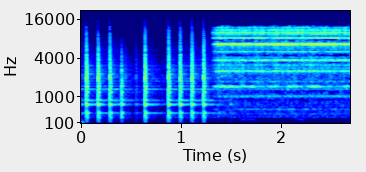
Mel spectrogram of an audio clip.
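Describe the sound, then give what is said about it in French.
An electric school bell rings loudly on a Saturday morning: a quick series of sharp clanging strikes, then a steady, continuous metallic ring. No one speaks. “à la sonnerie de l'école le samedi matin.”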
